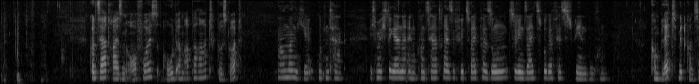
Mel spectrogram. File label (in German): Dialog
